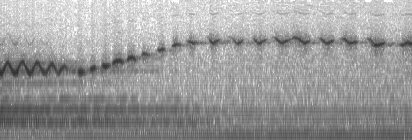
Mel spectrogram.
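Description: A bird-like whistle with a wide, fast wobble. It climbs in small trilling steps from a middle pitch to a high note and holds it, over held orchestral chords in the film score.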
